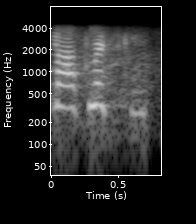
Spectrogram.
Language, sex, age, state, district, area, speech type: Urdu, female, 18-30, Delhi, North East Delhi, urban, conversation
